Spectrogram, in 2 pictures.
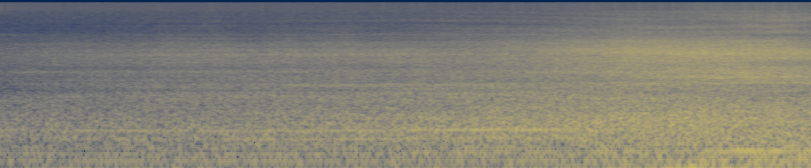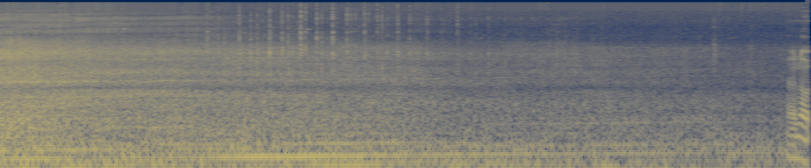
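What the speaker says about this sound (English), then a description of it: "we see how many vehicles are passing by" Traffic on a road during a lockdown in Portmore, St. Catherine, with a broad engine and tyre rumble that swells as a vehicle passes close and then fades out.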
